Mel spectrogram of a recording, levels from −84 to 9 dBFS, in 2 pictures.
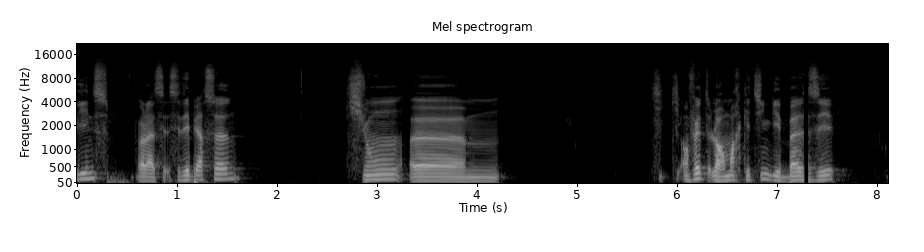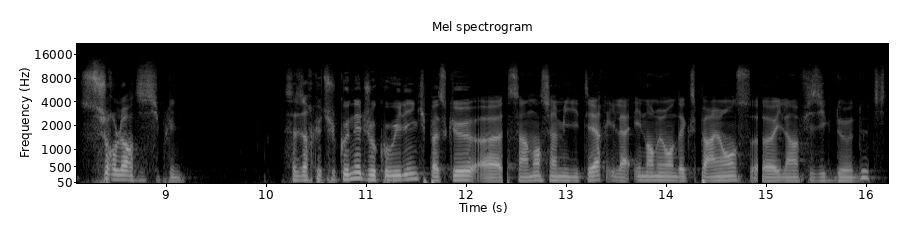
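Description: Gap between chunks in this speech at 2.17, 4.72, 7.27, 9.82, 12.37 and 14.92 s: 50 ms silences after every 2.5 s chunk, where joins were left unfilled.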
